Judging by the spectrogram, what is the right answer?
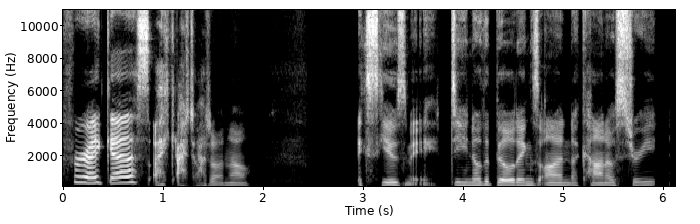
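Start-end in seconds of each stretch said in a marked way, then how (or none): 2.9-5.9 slightly gruff put-on boy voice. Trying out a character voice for a co-host, a little gruffer voice. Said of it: "I'll go a little gruffer".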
